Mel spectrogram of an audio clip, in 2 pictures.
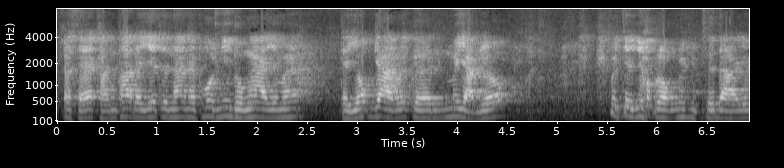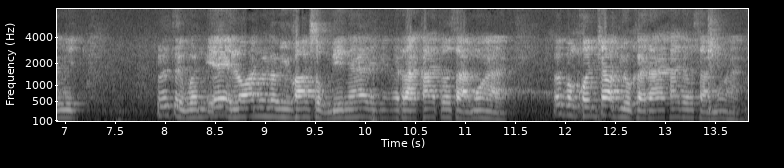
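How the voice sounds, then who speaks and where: A man's voice: on the high side, fairly even intonation, fairly quick, fairly bright tone, a little hiss or hum. A male Buddhist monk giving an informal dharma talk, speaking conversationally and often asking the listeners to agree with him. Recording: roomy echo with faint ambience.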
